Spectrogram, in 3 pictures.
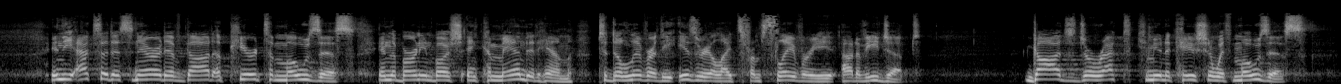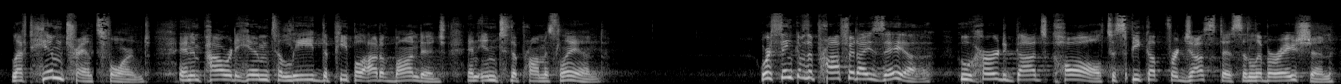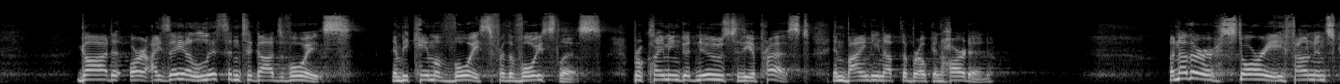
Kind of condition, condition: setting, large echoing room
